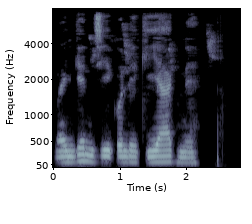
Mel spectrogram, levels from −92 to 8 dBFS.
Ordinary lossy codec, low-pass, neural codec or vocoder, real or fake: none; 7.2 kHz; none; real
